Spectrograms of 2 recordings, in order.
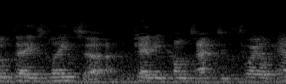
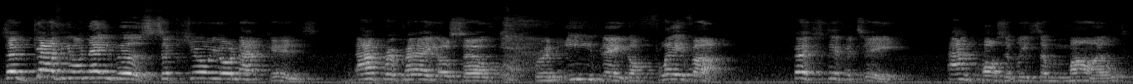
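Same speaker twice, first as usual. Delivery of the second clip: town crier; 8 semitones higher, 8 dB louder than usual. Acted. Town crier audition proclamation.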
